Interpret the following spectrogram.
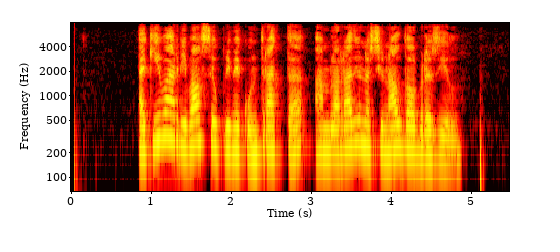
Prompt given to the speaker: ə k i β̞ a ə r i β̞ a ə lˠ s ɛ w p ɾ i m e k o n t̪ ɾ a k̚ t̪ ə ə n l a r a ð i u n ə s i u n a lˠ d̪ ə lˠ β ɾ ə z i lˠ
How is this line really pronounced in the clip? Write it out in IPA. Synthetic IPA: ə k i β̞ a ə r i β̞ a ə lˠ s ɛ w p ɾ i m e k u n t̪ ɾ a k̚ t̪ ə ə m l ə r a ð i u n ə s i u n a lˠ d̪ ə lˠ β ɾ ə z i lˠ

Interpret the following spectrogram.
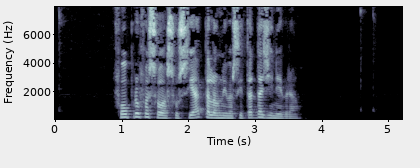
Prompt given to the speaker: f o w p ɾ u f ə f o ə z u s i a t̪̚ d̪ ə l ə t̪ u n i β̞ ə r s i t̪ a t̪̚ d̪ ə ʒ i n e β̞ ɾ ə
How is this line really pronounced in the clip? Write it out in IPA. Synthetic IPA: f o w p ɾ u f ə s o ə s u s i a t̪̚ d̪ ə l ə u n i β̞ ə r s i t̪ a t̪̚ d̪ ə ʒ i n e β̞ ɾ ə

